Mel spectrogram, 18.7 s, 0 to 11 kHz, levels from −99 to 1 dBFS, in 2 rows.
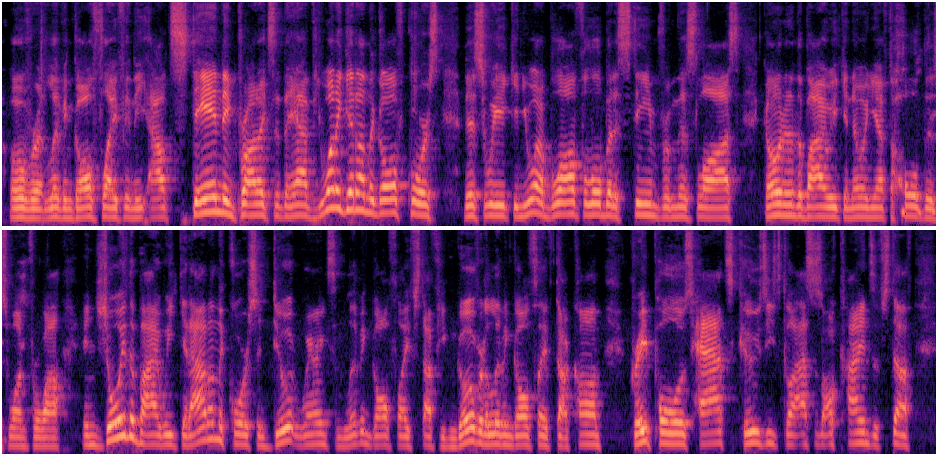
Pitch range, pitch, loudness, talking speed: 140-170 Hz, 150 Hz, -23 LUFS, 275 wpm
